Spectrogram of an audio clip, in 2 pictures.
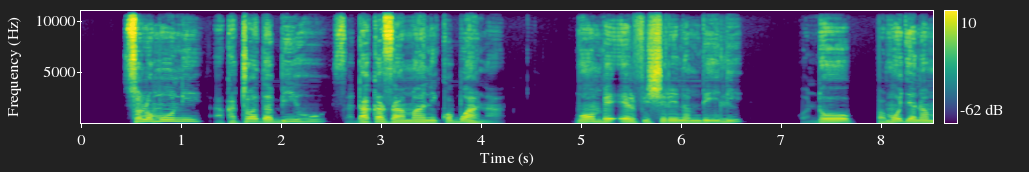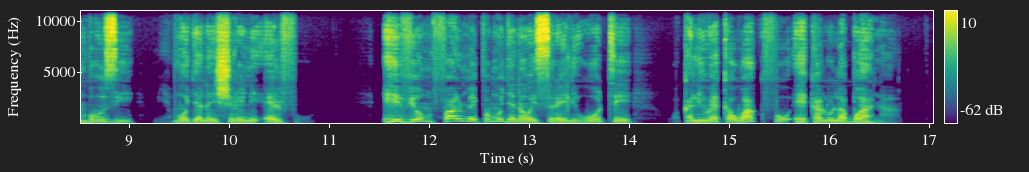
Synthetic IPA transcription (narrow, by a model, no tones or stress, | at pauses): sɔlɔmɔniakatɔaðaɓiɦusaɗakazaːmanikwaɓwana̰ | ŋɔmbɛʔɛlfuiʃiɾinnnambili | kwɔ̰ndɔː | pamɔʄanambuzi | miamɔʄanaiʃiɾiniʔɛlfu | hivjɔm̩falmɛpamɔʄanawaisɾaɛliwɔtʰɛ | wakaliwɛkawakfuʔɛkalulaɓwana̰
